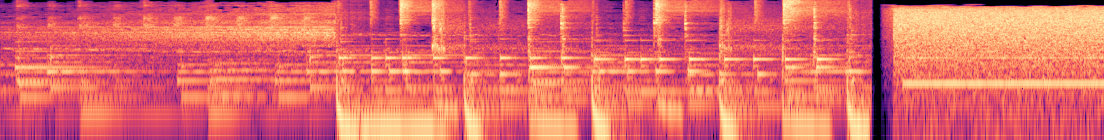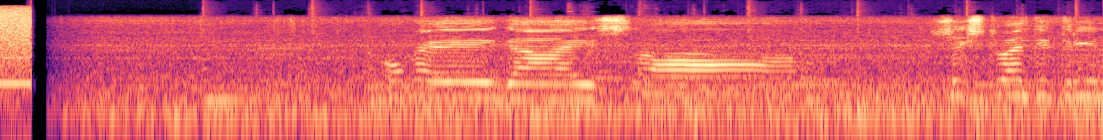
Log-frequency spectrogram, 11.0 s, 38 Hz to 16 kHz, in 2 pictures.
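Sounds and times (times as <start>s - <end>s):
tv static hiss with tone: 4.4s - 5.7s.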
